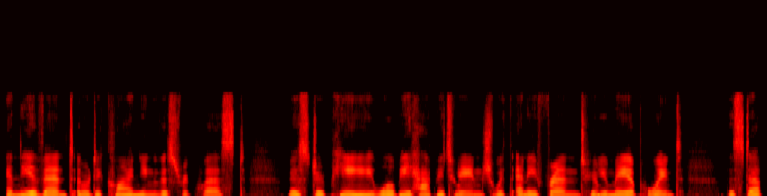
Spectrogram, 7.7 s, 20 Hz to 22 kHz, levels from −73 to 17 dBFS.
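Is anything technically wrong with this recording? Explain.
Yes. The speech has compressed frames skipped at 0.77–0.81 s, 4.58–4.62 s and 5.97–6.01 s. Whole coded frames, which sound about 46.4 ms long, never reach the output, so playback jumps forward by roughly 200 ms, 200 ms and 100 ms, which fits a handful of frames lost each time. Each jump leaves a join in the speech, with the following material arriving early.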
